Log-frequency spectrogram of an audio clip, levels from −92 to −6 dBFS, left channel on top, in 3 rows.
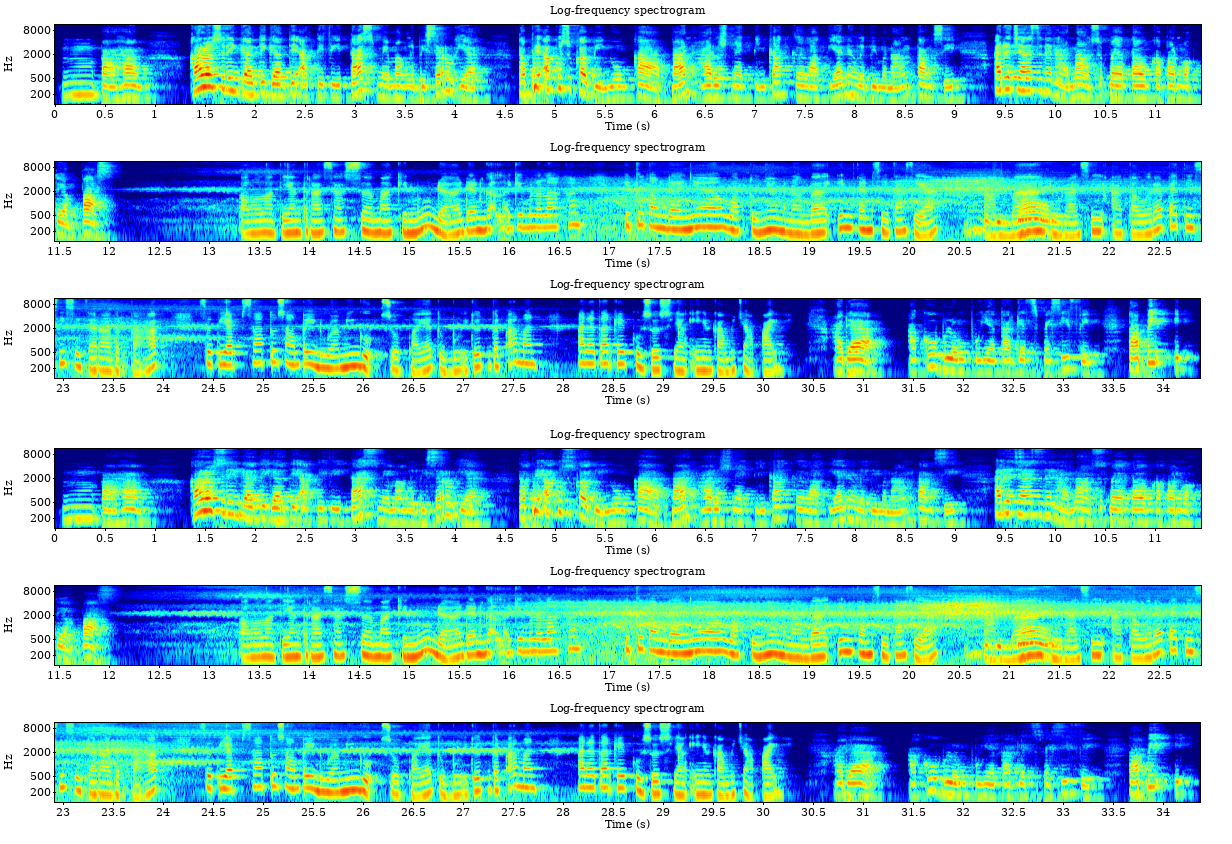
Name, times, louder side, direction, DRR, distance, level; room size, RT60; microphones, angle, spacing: voice 1, 0.1-4.3 4.6-12.0 20.5-21.4 30.6-31.1 31.5-34.2, left 3 dB, 90° left, -1 dB, 3.4 m, -31 dB
ufo atmosphere, 12.2-28.5, right 8 dB, 90° right, 1.0 m, -39 dB
voice 2, 13.3-17.0 17.3-20.3 20.8-30.2, right 1 dB, 5° right, 15 dB, 0.6 m, -31 dB
16.0 x 12.0 x 4.2 m, 0.35 s
head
